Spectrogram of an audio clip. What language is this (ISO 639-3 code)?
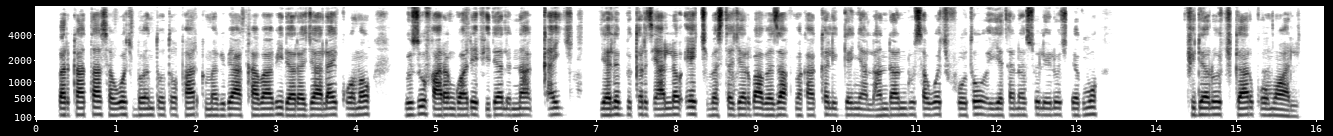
amh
